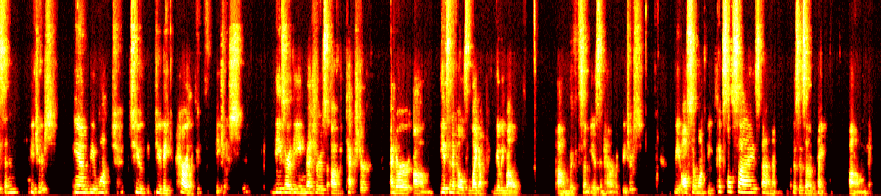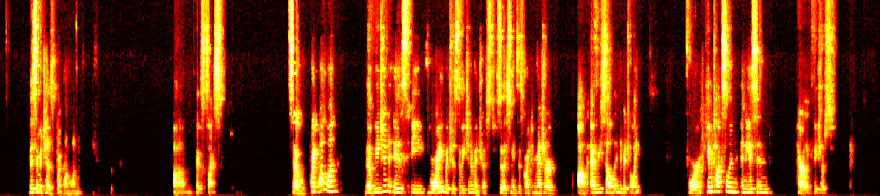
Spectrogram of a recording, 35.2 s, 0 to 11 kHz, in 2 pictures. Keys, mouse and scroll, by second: 3.2 click, 12.8 click, 13.5-15.1 typing, 16.3-17.2 typing, 19.0 click.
